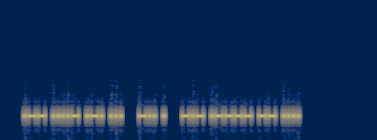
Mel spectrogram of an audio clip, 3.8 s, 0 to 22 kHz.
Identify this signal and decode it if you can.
Morse code, heard as a keyed tone, about 48 wpm, 700 Hz. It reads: W4RS DE K1MH
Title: USA Callsign DE Callsign - 4 Characters - 50wpm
